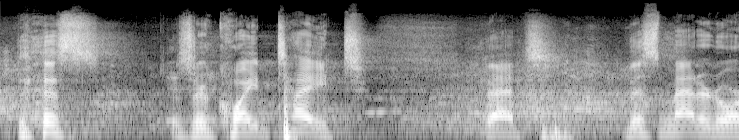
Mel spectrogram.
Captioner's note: laughter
